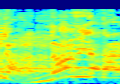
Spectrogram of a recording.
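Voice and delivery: slow, high tearful cry-out; mock tearful protest. Masseuse insisting they are tears, high and slow. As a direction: wail it through mock tears. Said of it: "おばちゃんが泣き出して".

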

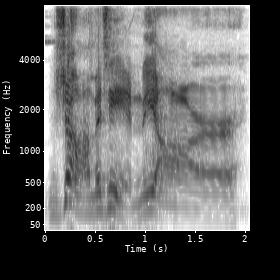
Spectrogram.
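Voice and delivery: hearty pirate laugh and cheer. Acted. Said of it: "my amazing pirate voice".

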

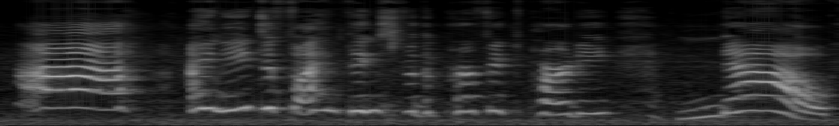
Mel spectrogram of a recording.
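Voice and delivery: high, loud, frantic wail; panicked outburst. A narrator's reading. Toucan needs things for the perfect party, panicking loudly. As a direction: burst out in storybook panic.

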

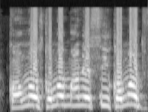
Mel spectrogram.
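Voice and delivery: a high, loud "comot" to chase him off; mock shout. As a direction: yell at him to clear off. Shooing the president away.

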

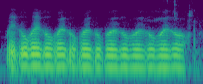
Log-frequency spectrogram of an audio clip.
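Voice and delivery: very low, soft repetitive patter; low playful murmur. Real, not acted. Coaxing her dog in singsong.

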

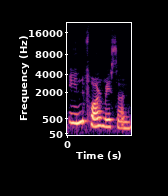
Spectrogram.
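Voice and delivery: Information drawn out very slowly, syllable by syllable; slow model pronunciation. Shown as a demonstration. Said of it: "সেটি হলো". (ধীরে ধীরে শব্দটা উচ্চারণ)

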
